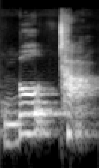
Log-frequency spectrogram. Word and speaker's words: butter: বেটি বোটার বেটি বোটার আবার আমরা জানি যে ব্রিটিশ অ্যাকসেন্টে অর্থাৎ ব্রিটিশ যে উচ্চারণের নিয়মকরণ তাতে করে আমরা দেখি যে অনেক সময় যে আর আর খুঁটি থাকলে আরের পূর্বে যদি ভাল থাকে তাহলে আরটাকে সাইলেন্ট করে দেওয়া হয় তাহলে আপনি আরটা যদি এখন উচ্চারণ না করেন according to the British accent হবে বোঠা বোঠা কিন্তু আপনি যদি র বলে ফেলেন তাহলে যে ভুল হবে তা নয় বোঠার এটাও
